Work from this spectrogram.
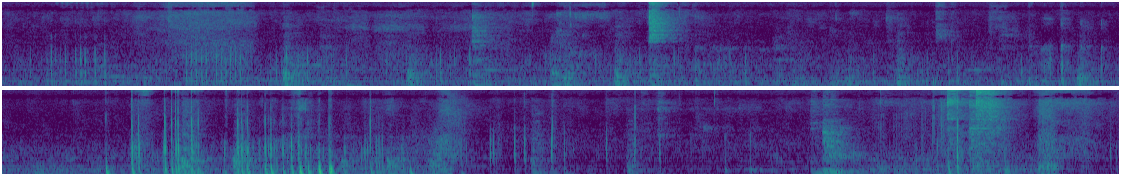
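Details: Sleeping domestic cat snoring indoors, a low continuous rumbling purr-like drone with soft breathy pulses, broken by louder rustling and handling noises midway and quiet background sounds of a small room.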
